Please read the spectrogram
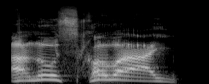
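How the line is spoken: Growl into ear. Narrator (Ukrainian): прогарчав йому в ухо дядько Вернон

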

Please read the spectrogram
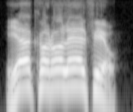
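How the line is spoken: Shout. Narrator (Ukrainian): крикнув він

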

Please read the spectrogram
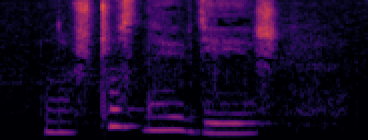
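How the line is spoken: Sighing to oneself. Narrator (Ukrainian): зітхнув про себе Рудольф

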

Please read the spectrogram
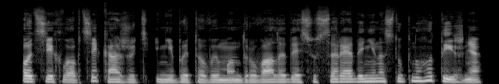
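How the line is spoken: Cheerful greeting. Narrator (Ukrainian): весело зустрів редактор

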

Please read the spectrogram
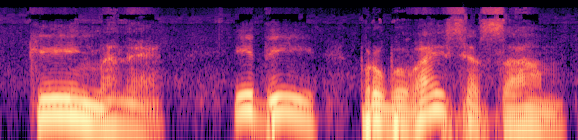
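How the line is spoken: Hoarse, hopeless. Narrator (Ukrainian): сказав хрипло і безнадійно

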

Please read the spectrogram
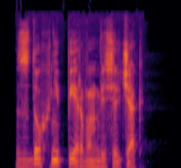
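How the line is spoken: Scholar muttering. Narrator (Russian): пробормотал книжник

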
